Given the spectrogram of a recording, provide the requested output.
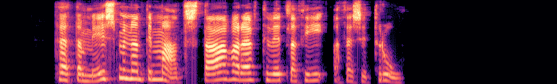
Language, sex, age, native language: Icelandic, female, 40-49, Icelandic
